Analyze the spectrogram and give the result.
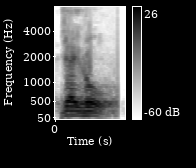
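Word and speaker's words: Giairo: Gesù lasciò quel luogo dove ha risuscitato la figlia di Gairo, o Gairo. E comunque, siccome tutte le parole ebraiche per sé finiscono con, come la francese, con l'accento in fondo, sarebbe Jairo.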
